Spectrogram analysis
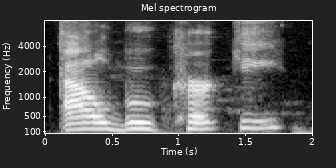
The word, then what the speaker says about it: Albuquerque: Now remember the Q and U, followed by a vowel, it's the sound of K. Okay, Like just a K. like the largest city in New Mexico where I grew up, I spent most of my childhood, Albuquerque. Those there are Uh, Q's in there, but it sounds like a K.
